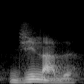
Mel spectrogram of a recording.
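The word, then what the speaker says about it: de nada: de 10 ok alors la prononciation correcte c'est dit NAD de rien ginade ok ensuite nous avons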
